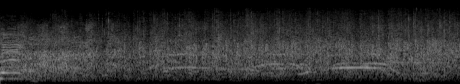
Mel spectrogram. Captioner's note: cheers and applause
